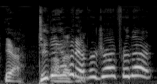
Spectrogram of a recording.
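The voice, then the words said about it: Suddenly high-pitched voice. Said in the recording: “did my voice get so high there”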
